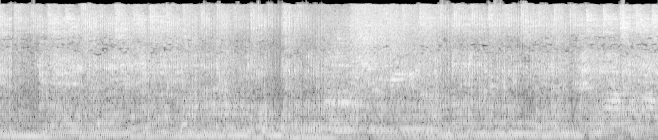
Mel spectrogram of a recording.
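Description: Live rock band playing loud: electric guitar and bass holding low riffing notes over a drum kit, with no singing in this passage.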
